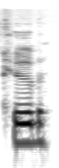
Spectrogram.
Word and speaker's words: Kubb: It's spelled Kubb, but it's pronounced Cube.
